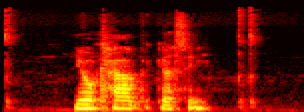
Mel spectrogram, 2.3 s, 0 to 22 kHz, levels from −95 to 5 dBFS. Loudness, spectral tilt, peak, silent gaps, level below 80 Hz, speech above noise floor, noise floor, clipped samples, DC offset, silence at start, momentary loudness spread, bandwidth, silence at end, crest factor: -19 LUFS; -7 dB/octave; -2 dBFS; none; -54 dBFS; 35 dB; -52 dBFS; under 0.1%; under 0.1%; 0.05 s; 14 LU; 16 kHz; 0.4 s; 18 dB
